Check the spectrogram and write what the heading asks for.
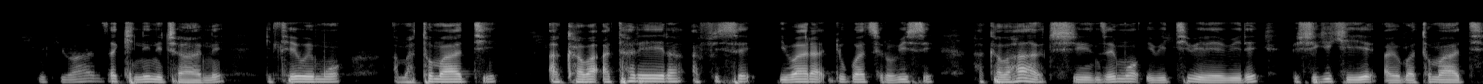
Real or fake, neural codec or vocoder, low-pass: real; none; 7.2 kHz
